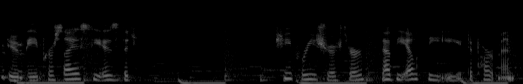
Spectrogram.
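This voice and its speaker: A woman reading video game dialogue in a group session, in a cool, precise, deadpan way. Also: medium pitch, normal speed. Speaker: voice actor reading game lines with friends. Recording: music playing behind.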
